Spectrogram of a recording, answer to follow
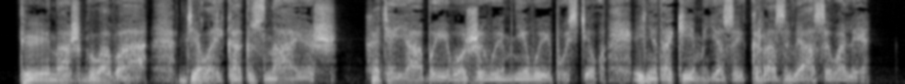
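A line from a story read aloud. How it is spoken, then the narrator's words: Gruff mutter. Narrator (Russian): буркнул Рорк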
